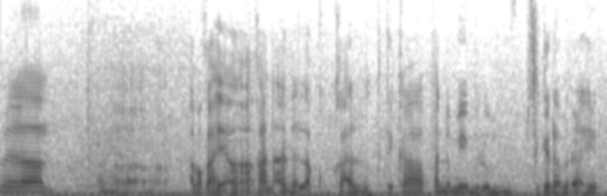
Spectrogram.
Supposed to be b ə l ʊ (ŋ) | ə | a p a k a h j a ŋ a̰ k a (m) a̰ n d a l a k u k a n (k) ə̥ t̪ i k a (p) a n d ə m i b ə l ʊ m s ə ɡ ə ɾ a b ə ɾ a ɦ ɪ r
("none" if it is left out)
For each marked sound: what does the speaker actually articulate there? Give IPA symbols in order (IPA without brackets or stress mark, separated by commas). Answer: m, n, k, p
